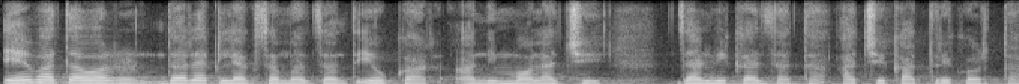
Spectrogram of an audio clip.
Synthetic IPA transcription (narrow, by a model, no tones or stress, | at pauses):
jɛʋat̪aʋəɾəɳd̪əɾɛkljaksəmad͡zãnt̪jewkaɾa̰nimɔlat͡ɕi | d͡zaɳʋikasd͡zat̪aːt͡ɕikʰat̪ɾikəɾt̪a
